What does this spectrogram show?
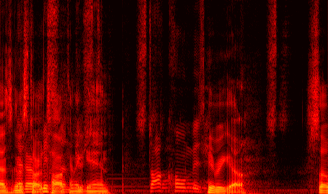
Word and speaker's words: Stockholm: Stockholm is.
